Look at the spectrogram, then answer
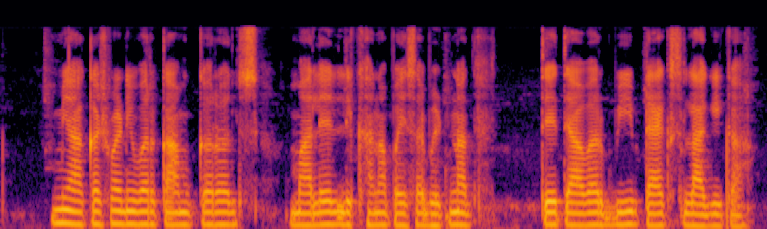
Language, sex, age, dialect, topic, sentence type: Marathi, male, 18-24, Northern Konkan, banking, statement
